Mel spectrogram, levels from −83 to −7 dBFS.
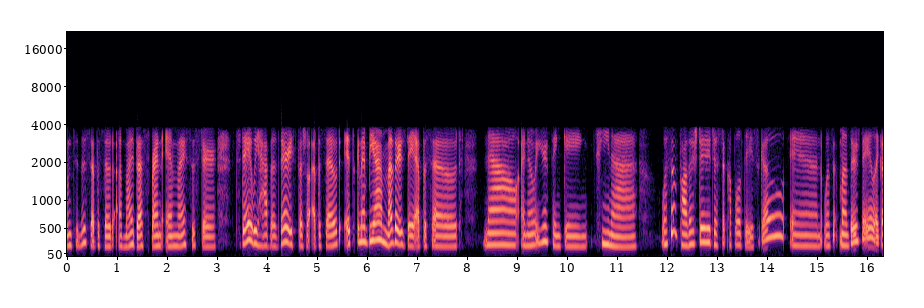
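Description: Nothing goes wrong anywhere in the recording; the speech simply has the narrow telephone-line sound of G.711 coding, sitting in a band from 200 Hz to 3.6 kHz.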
